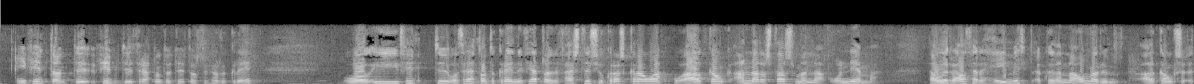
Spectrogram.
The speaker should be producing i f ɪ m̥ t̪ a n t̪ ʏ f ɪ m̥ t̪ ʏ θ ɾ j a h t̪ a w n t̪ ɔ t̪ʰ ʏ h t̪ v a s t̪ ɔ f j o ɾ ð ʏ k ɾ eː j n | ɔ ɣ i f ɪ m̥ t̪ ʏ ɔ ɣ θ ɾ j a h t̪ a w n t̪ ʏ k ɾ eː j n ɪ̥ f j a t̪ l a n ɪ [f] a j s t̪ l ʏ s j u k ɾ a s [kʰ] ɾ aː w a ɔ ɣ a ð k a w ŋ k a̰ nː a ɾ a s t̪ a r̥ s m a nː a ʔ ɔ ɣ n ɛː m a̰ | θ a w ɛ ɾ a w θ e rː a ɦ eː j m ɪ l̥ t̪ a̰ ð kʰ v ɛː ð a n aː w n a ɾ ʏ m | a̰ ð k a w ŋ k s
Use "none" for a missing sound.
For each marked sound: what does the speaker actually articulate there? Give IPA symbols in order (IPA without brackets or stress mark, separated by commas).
f, k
